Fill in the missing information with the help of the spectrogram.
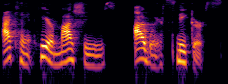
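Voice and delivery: usual speaking voice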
